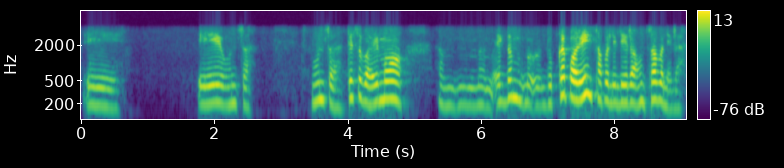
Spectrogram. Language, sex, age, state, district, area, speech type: Nepali, female, 60+, West Bengal, Kalimpong, rural, conversation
